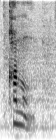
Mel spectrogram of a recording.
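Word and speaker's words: 鹿音: でも今あのスタンド FM でも活躍なさっている「鹿に音」と書いて「カノン」と読む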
